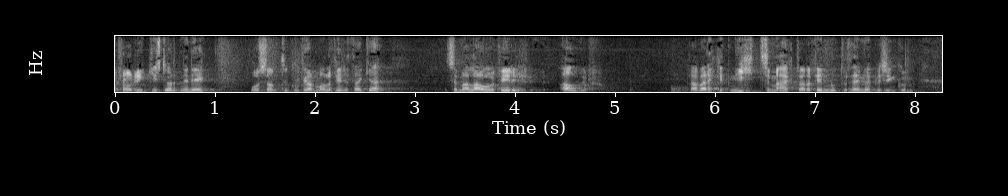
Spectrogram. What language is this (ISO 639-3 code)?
isl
